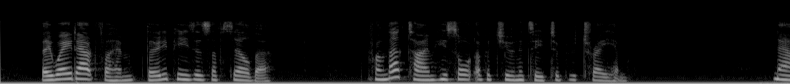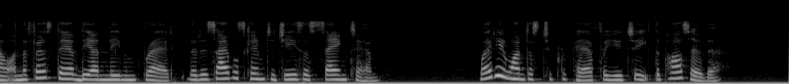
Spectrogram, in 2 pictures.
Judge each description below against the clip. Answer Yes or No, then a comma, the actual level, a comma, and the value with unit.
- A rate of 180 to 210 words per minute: Yes, average, 185 wpm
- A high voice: Yes, high, 215 Hz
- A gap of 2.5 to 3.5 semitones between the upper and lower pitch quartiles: Yes, average, 3.0 semitones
